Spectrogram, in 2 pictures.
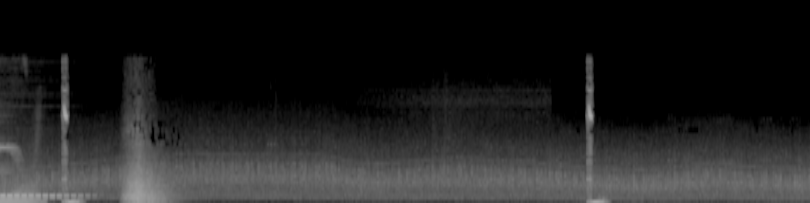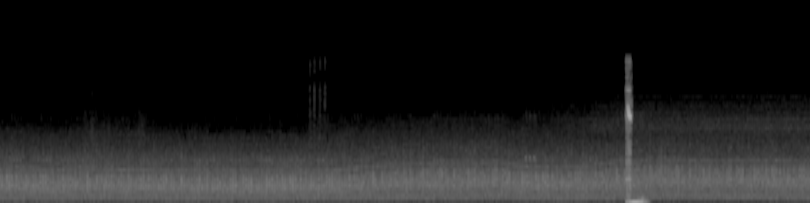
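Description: A small drone whirs steadily as it flies.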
